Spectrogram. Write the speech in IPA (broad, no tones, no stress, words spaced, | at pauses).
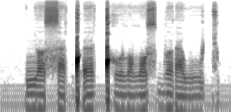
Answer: ɲɜsæǃʼɛ ǃʰʊlʊ lˠʊsbɜ ɾæwuc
